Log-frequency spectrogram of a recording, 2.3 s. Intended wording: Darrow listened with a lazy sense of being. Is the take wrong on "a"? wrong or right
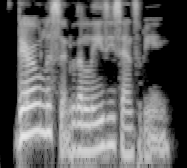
right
